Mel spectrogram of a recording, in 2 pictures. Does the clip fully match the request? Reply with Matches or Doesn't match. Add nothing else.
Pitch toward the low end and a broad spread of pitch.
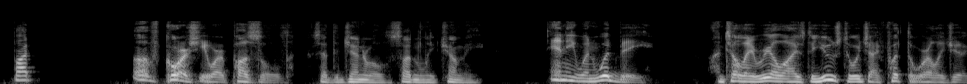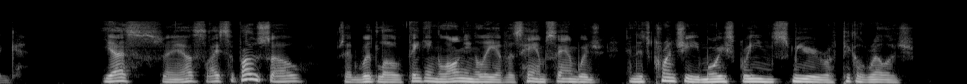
Doesn't match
